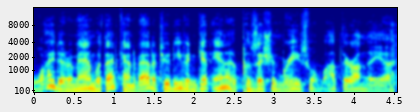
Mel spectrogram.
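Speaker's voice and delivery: ordinary talk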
